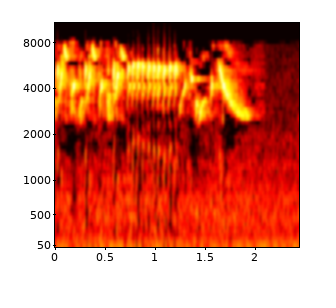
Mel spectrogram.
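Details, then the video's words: European goldfinch in Algerian singing style: quick high twittering that settles into an evenly repeated run of bright trilled notes, closing on a falling slurred whistle. "Sortie برررت ڨازرات تيواواطي + passade داوداو كياكيا صاوصاو دجيو canto jilguero argelia"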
